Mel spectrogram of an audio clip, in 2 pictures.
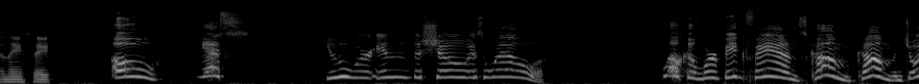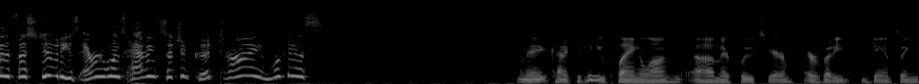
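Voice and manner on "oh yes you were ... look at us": tiny, very high-pitched, raised voices. Narrator voicing two figures in the circle welcoming a newcomer, in small, high voices. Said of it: "these kind of small, high voices".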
